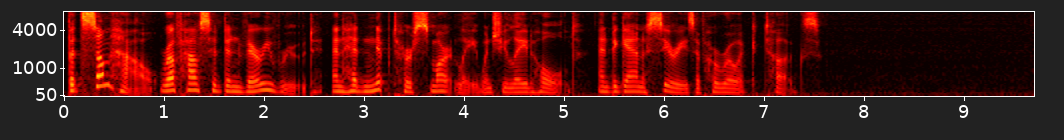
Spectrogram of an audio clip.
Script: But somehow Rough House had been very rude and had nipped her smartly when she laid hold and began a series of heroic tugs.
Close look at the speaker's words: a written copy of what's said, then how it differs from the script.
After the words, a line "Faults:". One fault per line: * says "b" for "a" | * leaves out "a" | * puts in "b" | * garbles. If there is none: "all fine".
But somehow Rough House had been very rude and had nipped her smartly when she laid hold and began a series of heroic tugs.
Faults:
all fine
